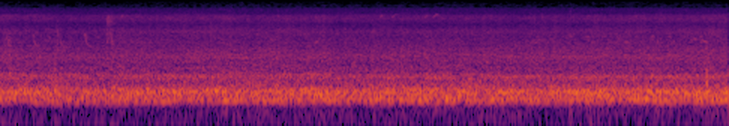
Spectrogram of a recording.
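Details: Honey bees busy at an established hive on the first warm spring day in Michigan, gathering pollen from tree buds; a steady, dense low buzzing drone from many bees continues throughout, with a faint hiss above.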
